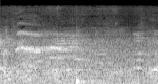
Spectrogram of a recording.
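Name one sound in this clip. A rugby ball is kicked with a sharp thud.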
